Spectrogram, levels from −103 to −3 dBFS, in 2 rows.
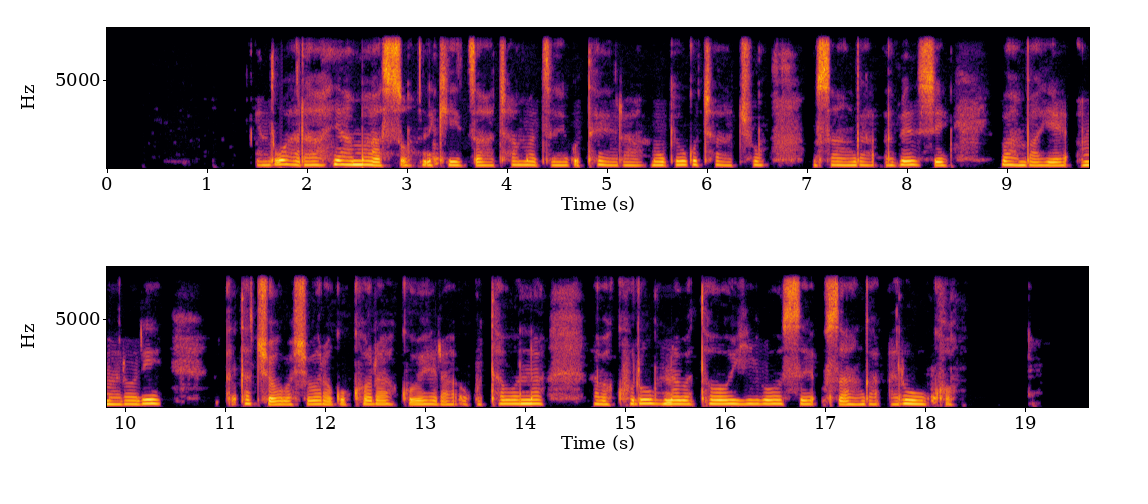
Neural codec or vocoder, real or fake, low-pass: none; real; 7.2 kHz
